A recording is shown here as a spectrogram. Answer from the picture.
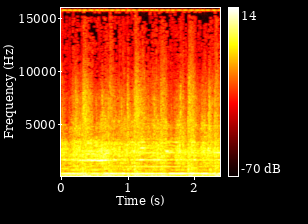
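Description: Punk rock band playing live through a club PA, with bass and drums underneath. A single steady high tone comes in just after the start and holds, as from a long sustained electric-guitar note.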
